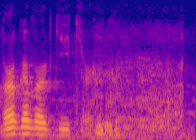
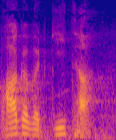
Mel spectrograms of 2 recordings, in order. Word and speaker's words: Bhagavad Gita: but it was a book called Burger G I said it's called bhagavat Gita he said I've been reading that book for 3 years and I never knew how to say it and then he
